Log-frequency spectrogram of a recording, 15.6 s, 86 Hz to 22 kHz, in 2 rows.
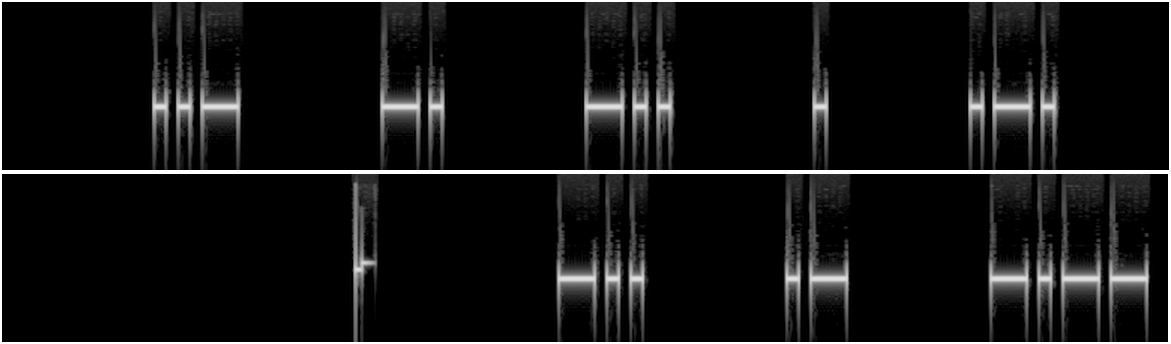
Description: Morse code, heard as a keyed tone, about 15 wpm, spaced as for 7 wpm, 690 Hz. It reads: UNDER DAY
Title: 4x Character Spacing - Top 500 Words - 15wpm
